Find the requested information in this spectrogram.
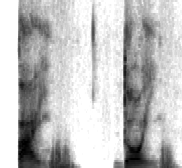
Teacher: quando abrimos mais a boca para pronunciá-lo esse ditongo recebe o nome de ditongo aberto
